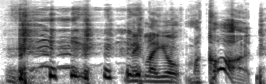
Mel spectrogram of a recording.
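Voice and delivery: high-pitched laughing retelling; cracking up mid-quote. Real, not acted. Laughing through retold quote.

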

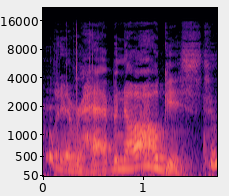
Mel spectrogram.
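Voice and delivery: put-on high, botched British-sounding accent. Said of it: "Just very stereotypical British accent".

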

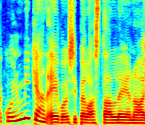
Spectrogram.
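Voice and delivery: usual speaking voice

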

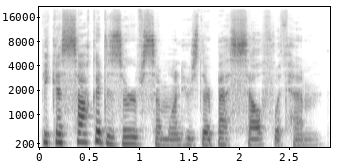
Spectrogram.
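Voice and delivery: plain reading voice

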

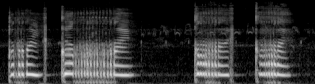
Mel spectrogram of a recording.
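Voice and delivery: very high cricket chirps; tiny squeaky cri-cri; rabbit chirping. Acted. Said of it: "un conejo ... dijo".

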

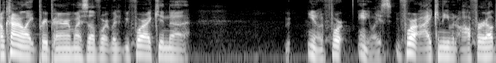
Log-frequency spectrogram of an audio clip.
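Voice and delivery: ordinary delivery

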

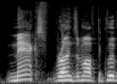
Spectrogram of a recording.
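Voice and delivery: ordinary talk, nothing marked

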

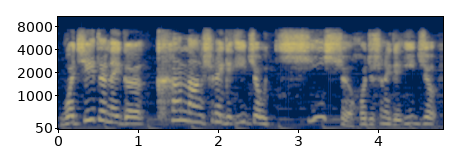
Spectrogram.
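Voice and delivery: ordinary delivery

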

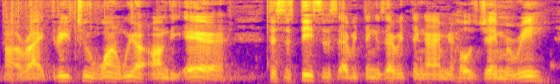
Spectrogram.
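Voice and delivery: normal talking voice

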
